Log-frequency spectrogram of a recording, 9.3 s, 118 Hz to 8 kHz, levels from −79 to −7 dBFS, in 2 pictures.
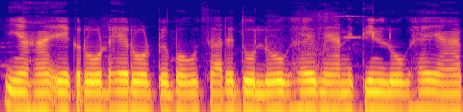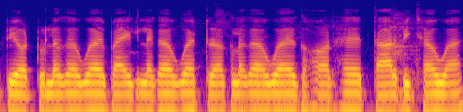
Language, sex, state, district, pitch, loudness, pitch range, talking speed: Hindi, male, Bihar, Katihar, 120 Hz, -15 LUFS, 120-125 Hz, 240 wpm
